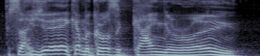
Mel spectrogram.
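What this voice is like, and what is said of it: Attempted Australian accent. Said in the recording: “But it's Australian ... I don't know how to do the accent. It's so hard. ... It's hard to sustain. ... It's so difficult to do that fucking accent.”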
